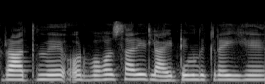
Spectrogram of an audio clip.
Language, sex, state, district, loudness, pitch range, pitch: Hindi, female, Madhya Pradesh, Bhopal, -17 LUFS, 215-225 Hz, 220 Hz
